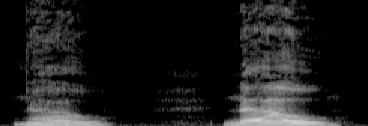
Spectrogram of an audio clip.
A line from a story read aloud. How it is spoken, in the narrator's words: she groaned while still asleep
